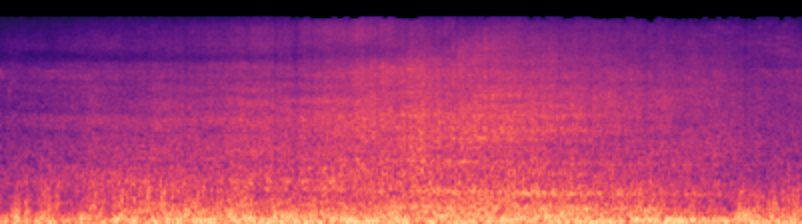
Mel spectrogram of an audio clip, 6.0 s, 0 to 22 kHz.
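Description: JR Freight EF510 electric locomotive running light, with no wagons behind it, passing close by, its wheels running on the rails. The noise swells to its loudest about halfway through as it goes past.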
